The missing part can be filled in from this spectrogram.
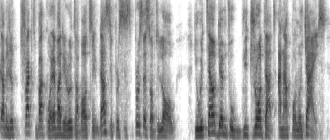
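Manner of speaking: normal talking voice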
